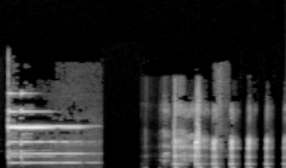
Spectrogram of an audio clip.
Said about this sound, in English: I don't even know who did the bell.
